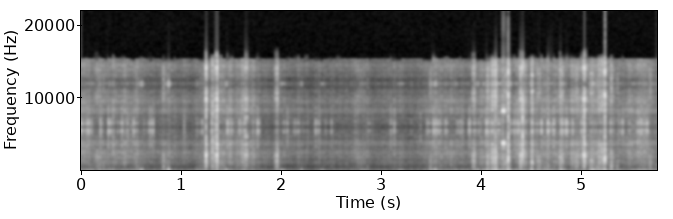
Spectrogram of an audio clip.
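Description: Mountain bike rattling over a rough dirt trail at speed: a string of sharp clicks and knocks from the chain and frame on bumps over a steady low rumble, busiest a few seconds in.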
